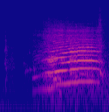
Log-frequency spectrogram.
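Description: A cow moos beside a tropical runway: one loud, drawn-out, low call rich in harmonics that lasts over a second, preceded by a brief faint sound and a short silence.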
